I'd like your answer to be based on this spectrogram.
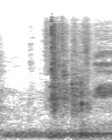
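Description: Scissors cut through a paper tag in a quiet room, one brief crisp snip following faint handling sounds, close and soft.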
